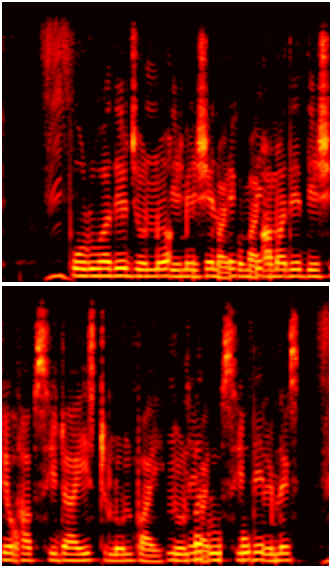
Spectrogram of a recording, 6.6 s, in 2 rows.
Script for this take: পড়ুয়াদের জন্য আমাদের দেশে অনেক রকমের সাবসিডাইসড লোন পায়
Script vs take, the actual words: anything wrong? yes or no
yes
